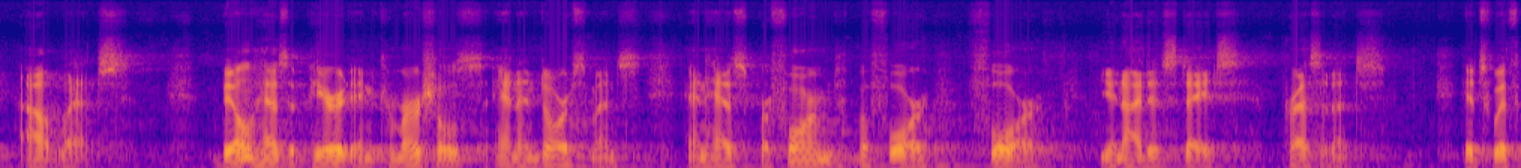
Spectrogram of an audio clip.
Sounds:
Speech, man speaking

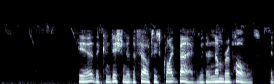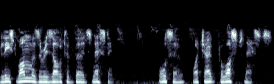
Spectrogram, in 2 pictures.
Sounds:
Speech

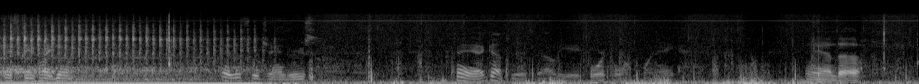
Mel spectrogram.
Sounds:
Engine, Speech, Vehicle

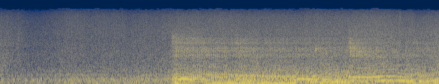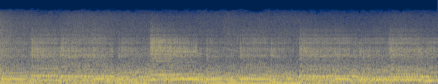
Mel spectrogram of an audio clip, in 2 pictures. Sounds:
Music

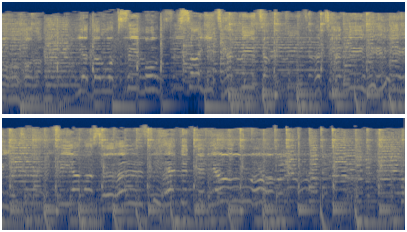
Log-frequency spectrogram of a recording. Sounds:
Music

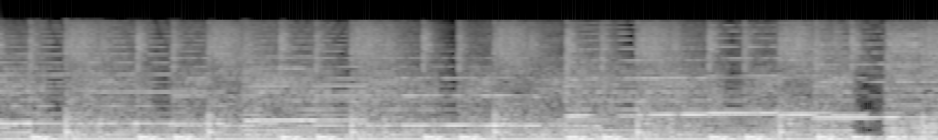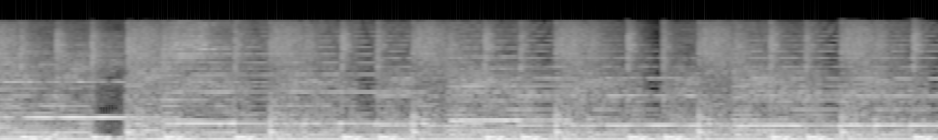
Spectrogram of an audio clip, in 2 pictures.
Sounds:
Music

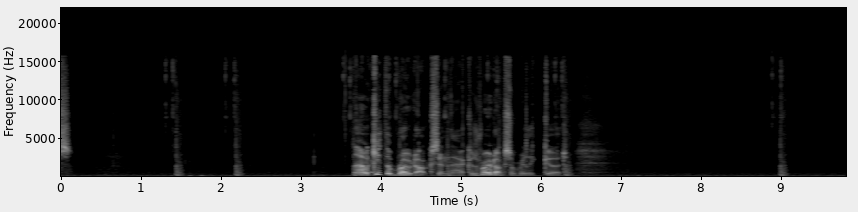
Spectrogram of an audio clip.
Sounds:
Speech, Clicking, inside a small room

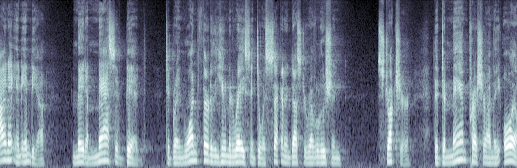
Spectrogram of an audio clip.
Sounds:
Speech, Male speech, Narration

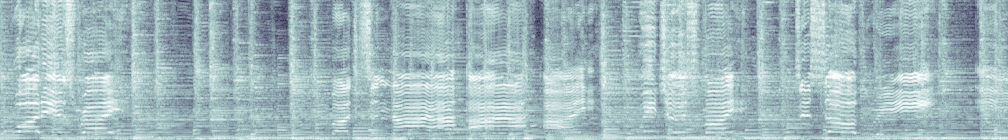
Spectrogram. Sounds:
Music

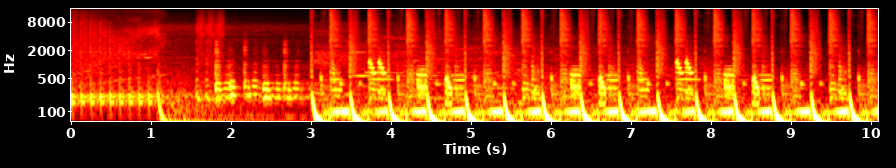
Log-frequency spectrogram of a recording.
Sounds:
Electronica

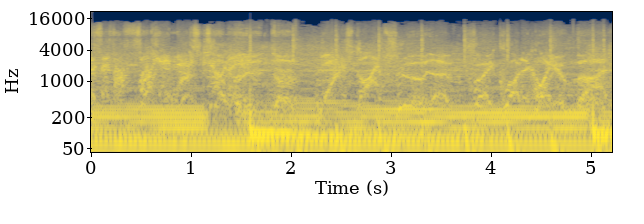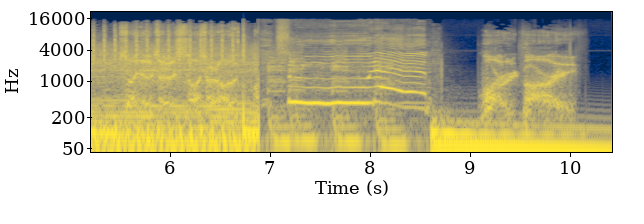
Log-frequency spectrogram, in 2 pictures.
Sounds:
Music, inside a small room

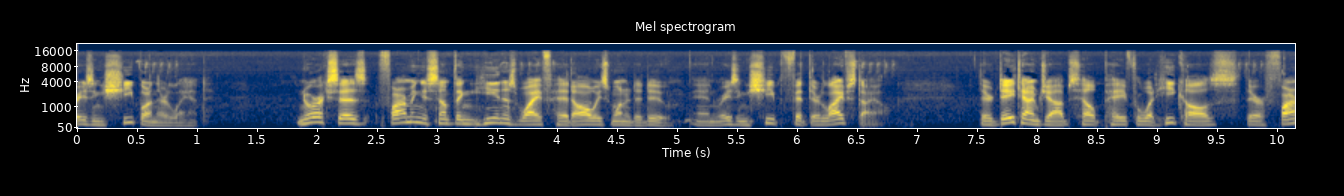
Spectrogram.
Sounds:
Speech

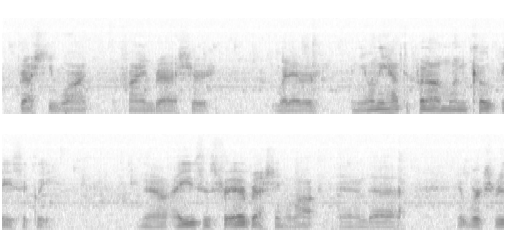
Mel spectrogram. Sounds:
Speech

